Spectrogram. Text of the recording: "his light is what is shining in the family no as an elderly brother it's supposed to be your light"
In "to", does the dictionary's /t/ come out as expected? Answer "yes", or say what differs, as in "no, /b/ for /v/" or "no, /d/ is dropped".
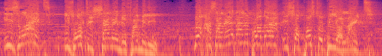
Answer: yes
